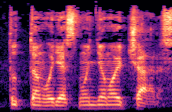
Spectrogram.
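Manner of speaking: ordinary delivery, nothing marked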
